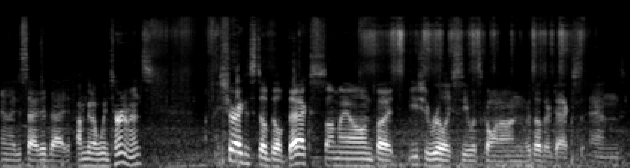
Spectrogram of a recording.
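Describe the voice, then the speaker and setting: Over noticeable background noise, a man speaks at a moderate pace with lively intonation and a medium pitch. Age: 20s. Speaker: card game podcast host. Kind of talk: solo monologue podcast.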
